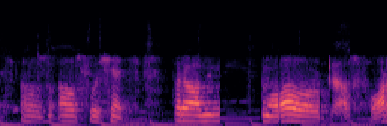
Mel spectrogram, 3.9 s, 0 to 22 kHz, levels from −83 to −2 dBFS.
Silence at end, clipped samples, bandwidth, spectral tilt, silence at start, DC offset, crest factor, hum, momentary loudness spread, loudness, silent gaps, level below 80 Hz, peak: 0 s; under 0.1%; 15 kHz; -6 dB/octave; 0 s; under 0.1%; 18 dB; none; 16 LU; -34 LUFS; none; -58 dBFS; -16 dBFS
